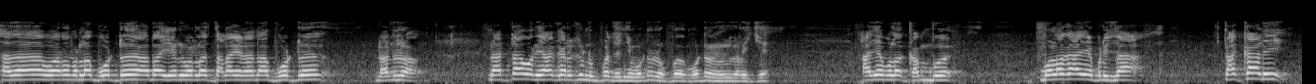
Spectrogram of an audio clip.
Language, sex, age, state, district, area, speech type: Tamil, male, 60+, Tamil Nadu, Tiruchirappalli, rural, spontaneous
